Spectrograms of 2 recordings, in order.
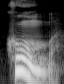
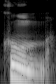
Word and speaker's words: kum: Other times it will represent a U vowel, as in the word kum, which is a command meaning arise. Kum, kum.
